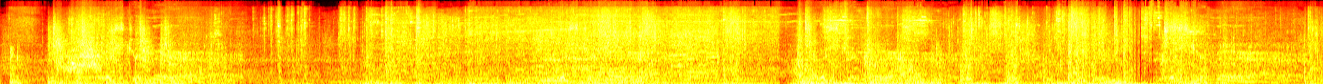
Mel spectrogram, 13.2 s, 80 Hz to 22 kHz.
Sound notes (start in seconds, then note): 2.3 sound of the gruesome death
